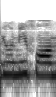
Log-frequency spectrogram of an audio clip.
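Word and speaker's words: uniform: क्योंकि यूनिफॉर्म की स्पेलिंग क्या हो गई, यू एन आई एफ ओ आर एम, यूनिफॉर्म। अब स्पेलिंग भी उसकी यू से स्टार्ट है और प्रोनंसिएशन भी उसका यू से ही हो रहा है, इसलिए हम वहां ए यूज करते हैं।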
